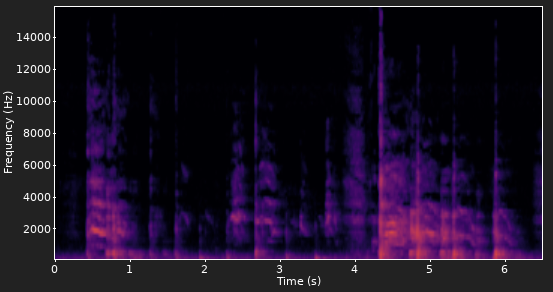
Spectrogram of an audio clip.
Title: Spring Afternoon Cough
